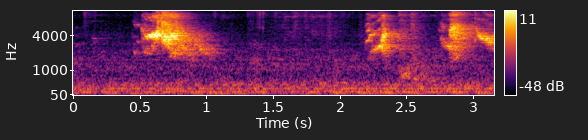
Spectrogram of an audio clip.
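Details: Budgies in a home colony at feeding and play time: one loud raspy squawk, then after a pause two shorter harsh chirps, with a quiet room behind.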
